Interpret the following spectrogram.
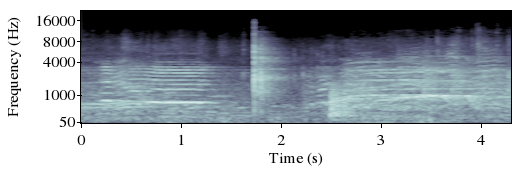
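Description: Long, drawn-out shouts from voices at the field, then, about two seconds in, a single sharp crack of a metal baseball bat hitting the pitch. Loud sustained shouting follows as the ball is put in play.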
